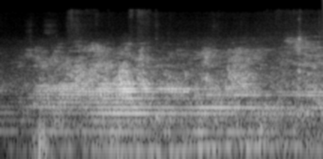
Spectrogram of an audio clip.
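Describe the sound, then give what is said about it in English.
A propeller airplane drones steadily overhead, its engine hum loud and continuous with a slight swell in the middle as it passes, no speech over it. “He'll wait for the plane to pass over.”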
